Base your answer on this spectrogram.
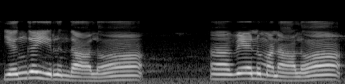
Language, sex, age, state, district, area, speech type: Tamil, female, 30-45, Tamil Nadu, Tiruvannamalai, rural, spontaneous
